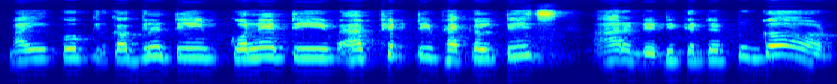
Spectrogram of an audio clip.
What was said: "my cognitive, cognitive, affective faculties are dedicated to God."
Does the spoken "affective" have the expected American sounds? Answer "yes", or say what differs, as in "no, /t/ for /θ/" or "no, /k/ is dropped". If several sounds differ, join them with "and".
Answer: no, /p/ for /f/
